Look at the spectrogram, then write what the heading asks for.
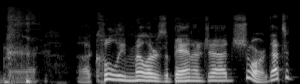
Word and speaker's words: Cooley: Apparently, it's pronounced Cooley.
